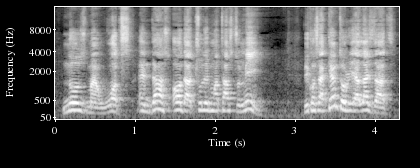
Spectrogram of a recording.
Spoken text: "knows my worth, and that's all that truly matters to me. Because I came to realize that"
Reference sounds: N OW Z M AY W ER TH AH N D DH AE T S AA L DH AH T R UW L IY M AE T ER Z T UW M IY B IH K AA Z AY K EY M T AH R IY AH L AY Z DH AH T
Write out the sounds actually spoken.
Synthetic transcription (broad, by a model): N OW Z M AY W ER S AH N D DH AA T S AA L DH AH T R UW L IY M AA T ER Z T UW M IY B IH K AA S AY K EY M T AH R IY AH L AY Z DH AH T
